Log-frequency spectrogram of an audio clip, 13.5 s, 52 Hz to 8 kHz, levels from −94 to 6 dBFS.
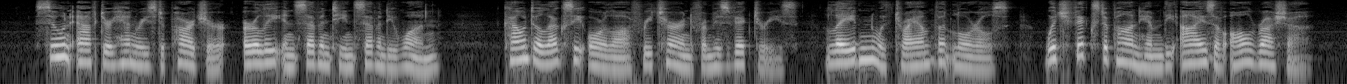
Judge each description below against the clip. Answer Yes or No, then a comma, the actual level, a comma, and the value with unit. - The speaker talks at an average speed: No, slow, 120 wpm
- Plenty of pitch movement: No, average, 4.4 semitones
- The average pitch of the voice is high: No, medium, 175 Hz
